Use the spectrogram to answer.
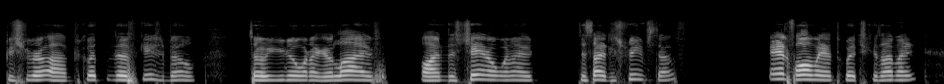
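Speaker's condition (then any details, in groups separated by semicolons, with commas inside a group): Cerebral palsy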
